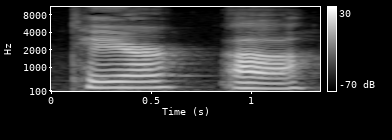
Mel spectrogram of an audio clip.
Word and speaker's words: terrified: The word terrified has stress on the first syllable and you can see that the pitch of the voice rises slightly and is highest on that first syllable.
